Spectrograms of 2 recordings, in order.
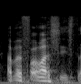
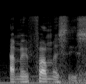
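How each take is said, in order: First: Laughing. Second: Said in the usual way. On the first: Shown as a demonstration. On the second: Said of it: "please allow me to be a pharmacist".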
